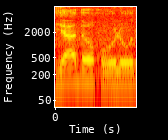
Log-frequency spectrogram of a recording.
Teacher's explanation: دال ساکن، دال حرف قلقلہ، حرف قلقلہ ساکن ہو تو وہاں پر ہمیشہ قلقلہ کیا جاتا ہے، اس لیے یہاں پر قلقلہ کریں گے.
